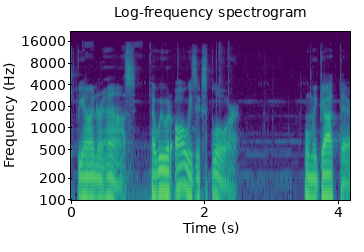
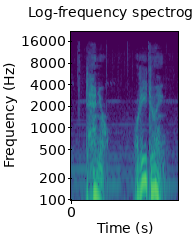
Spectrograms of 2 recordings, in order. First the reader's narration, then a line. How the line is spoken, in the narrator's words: I whispered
